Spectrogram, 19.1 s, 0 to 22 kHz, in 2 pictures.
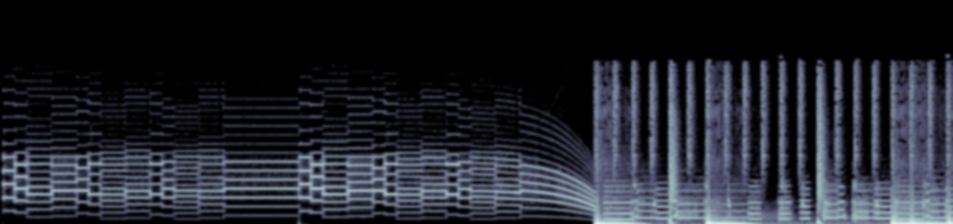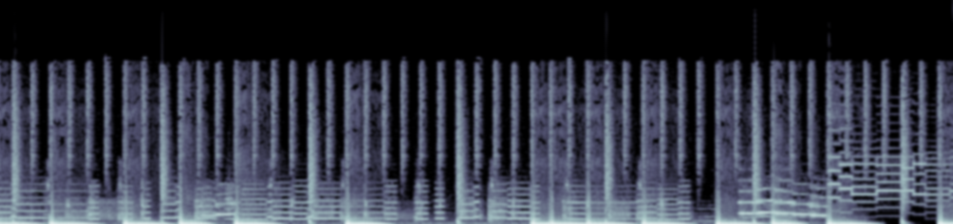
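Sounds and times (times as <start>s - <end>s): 
hip hop type beat: 4.4s - 19.0s.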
